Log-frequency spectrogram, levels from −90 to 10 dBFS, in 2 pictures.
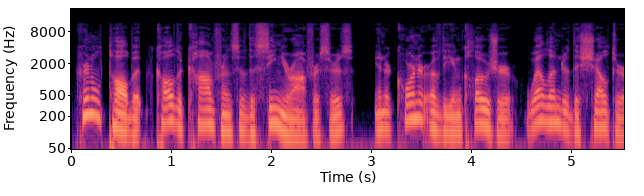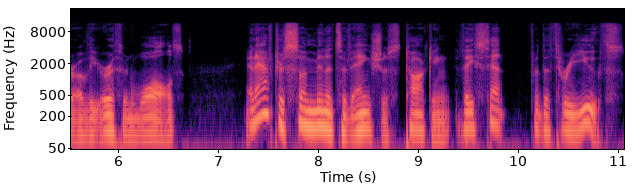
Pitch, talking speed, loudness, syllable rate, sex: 115 Hz, 195 wpm, -20 LUFS, 5.9 syllables/s, male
